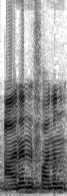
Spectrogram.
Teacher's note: یہ نون اور میم جب آ جائیں آخر میں تو اس میں غنہ آنی ہوتا ہے، آنن فانن غنہ ہوتا ہے کہ واضح ہونا چاہیے نون اور میم اچھی طرح.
